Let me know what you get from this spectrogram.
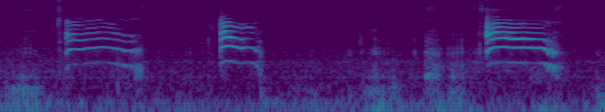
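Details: Pet rescue cat indoors meowing three times, roughly every two seconds, each call harmonic and slightly arched, the last the longest and loudest, with soft rustles between.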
